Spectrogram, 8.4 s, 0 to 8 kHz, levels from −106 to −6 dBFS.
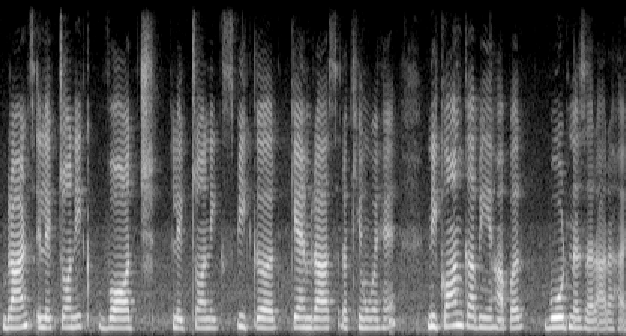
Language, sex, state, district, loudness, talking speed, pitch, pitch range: Hindi, male, Madhya Pradesh, Dhar, -19 LUFS, 135 wpm, 220 Hz, 210-240 Hz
